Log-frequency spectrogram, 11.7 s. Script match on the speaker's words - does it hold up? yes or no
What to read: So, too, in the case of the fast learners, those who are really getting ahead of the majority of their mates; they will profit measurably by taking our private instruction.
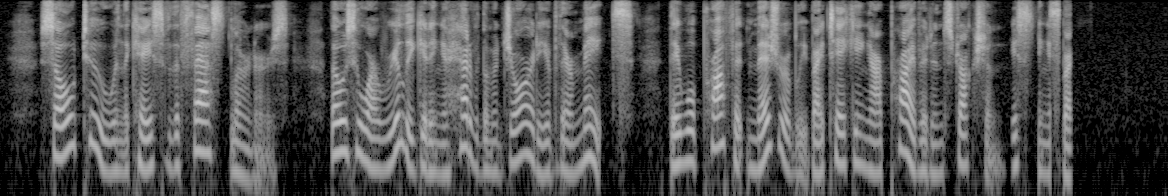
no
